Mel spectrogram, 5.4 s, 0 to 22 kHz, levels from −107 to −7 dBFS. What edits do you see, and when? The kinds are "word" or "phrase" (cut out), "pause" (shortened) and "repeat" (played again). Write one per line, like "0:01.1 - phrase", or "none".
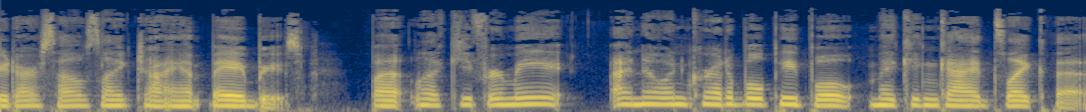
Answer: none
